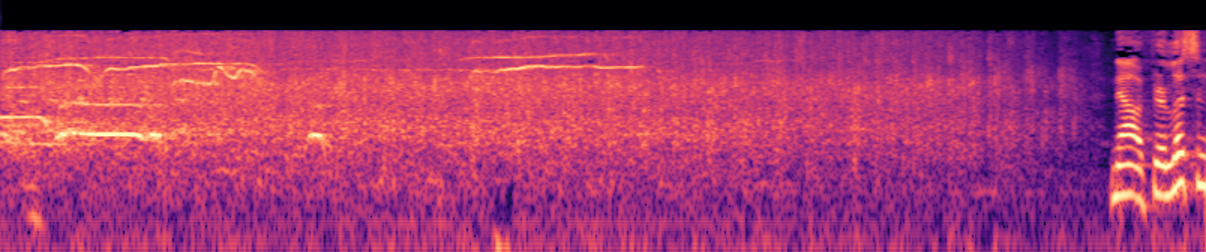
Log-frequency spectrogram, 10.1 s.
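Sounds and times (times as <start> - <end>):
faint whistles: 0.0 - 2.2, 3.4 - 5.5
audience applause: 0.0 - 9.2
speech: 9.3 - 10.0.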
